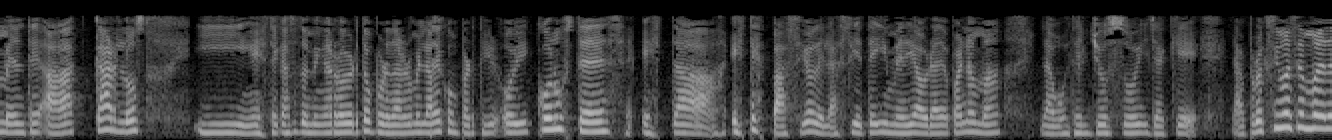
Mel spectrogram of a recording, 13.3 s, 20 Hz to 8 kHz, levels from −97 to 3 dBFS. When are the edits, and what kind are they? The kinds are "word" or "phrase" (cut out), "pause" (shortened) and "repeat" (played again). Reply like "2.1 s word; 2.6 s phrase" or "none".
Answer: 1.9 s pause; 4.3 s word; 5.3 s pause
